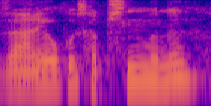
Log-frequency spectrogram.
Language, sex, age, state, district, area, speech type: Bodo, female, 45-60, Assam, Kokrajhar, urban, spontaneous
